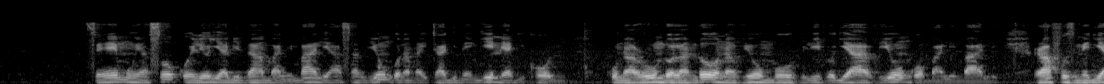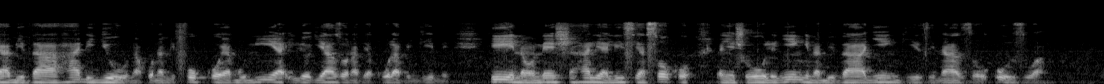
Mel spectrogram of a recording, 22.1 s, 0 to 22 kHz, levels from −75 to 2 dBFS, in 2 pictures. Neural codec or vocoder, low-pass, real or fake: none; 7.2 kHz; real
